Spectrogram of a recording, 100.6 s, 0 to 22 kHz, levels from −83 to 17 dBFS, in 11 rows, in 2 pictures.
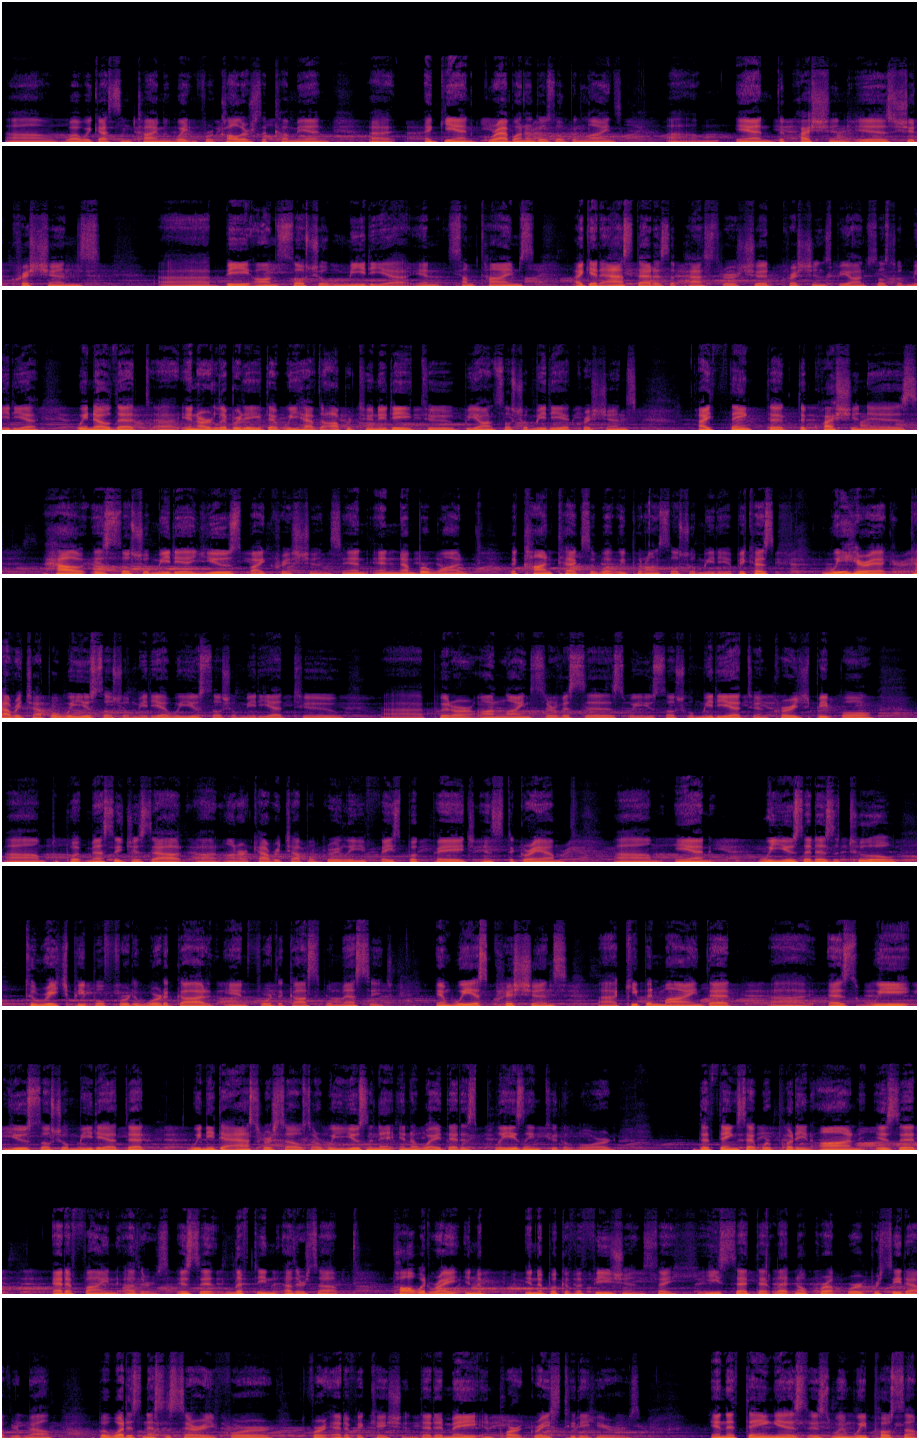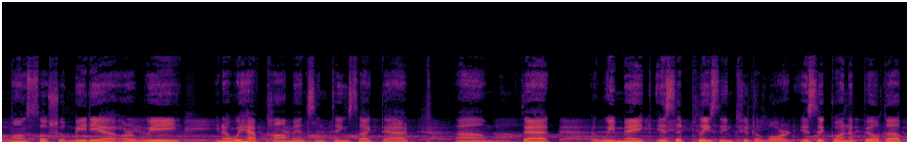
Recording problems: echo of what is said; noticeable; throughout; 350 ms later, 15 dB below the speech

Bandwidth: 13.5 kHz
